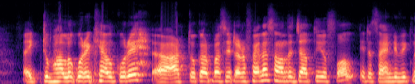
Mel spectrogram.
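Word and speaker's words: Artocarpus heterophyllus: কাঁঠালের সাইন্টিফিক নাম হচ্ছে আর্থোকার্পাস হেটারোফাইলাস।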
